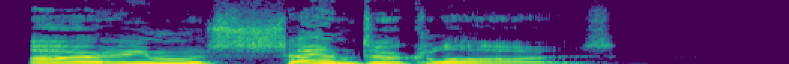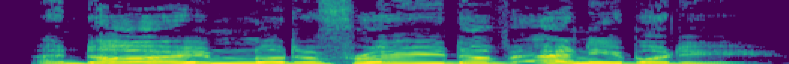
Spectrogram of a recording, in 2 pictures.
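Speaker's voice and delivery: loud, high, proud declaration; big storybook Santa voice; defiant Santa. A narrator's reading. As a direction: declare yourself boldly to your captor. Santa defies his captor.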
